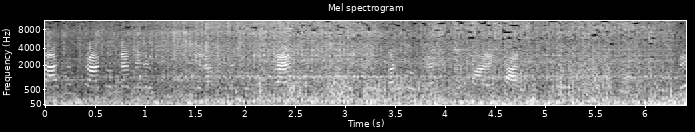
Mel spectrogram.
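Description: Steady low rumble of a moving vehicle with wind buffeting the microphone, and short high chirps sounding over it throughout.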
